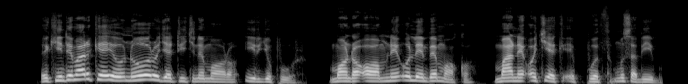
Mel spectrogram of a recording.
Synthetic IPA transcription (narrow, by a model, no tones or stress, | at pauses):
ekindemarkejonooɾod͡ʒatit͡ʃnɛmɔɾɔiɾd͡ʒopṵr | mɔndɔɔmnɛolembemɔkɔ | manɛʔɔt͡ʃɪɛkḛpwot̪musabibu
